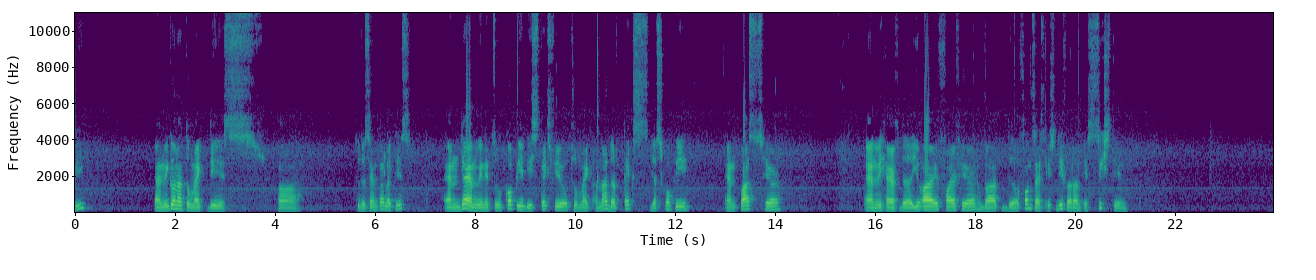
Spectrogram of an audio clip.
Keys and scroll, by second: 10.5 super+c, 12.4 super+v, 17.7 super+a, 18.5 super+c, 19.7 Escape, 19.9 ↺.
